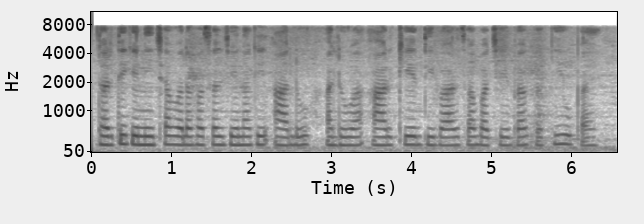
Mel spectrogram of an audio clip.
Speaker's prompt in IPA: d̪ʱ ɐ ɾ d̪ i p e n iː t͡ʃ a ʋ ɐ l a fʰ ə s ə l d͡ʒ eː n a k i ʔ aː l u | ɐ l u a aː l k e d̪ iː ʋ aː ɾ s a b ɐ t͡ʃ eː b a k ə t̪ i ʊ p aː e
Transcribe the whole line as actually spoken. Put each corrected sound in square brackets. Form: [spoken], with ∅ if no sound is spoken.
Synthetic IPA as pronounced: d̪ʱ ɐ ɾ [t̪] i [k] e n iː t͡ʃ a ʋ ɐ l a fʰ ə s ə l d͡ʒ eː n a k i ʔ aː l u | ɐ l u a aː [ɾ] k e d̪ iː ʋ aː ɾ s a b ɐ t͡ʃ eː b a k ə t̪ i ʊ p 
